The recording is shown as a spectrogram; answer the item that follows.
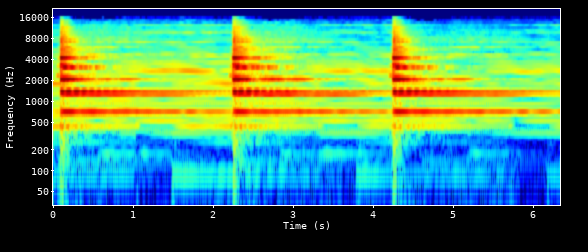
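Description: Three bell strikes about two seconds apart, each ringing out and slowly fading, over sustained plucked-string devotional music.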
